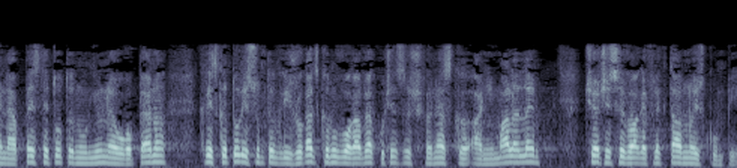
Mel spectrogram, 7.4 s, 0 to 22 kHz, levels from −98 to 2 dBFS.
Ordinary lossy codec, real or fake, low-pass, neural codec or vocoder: none; real; 7.2 kHz; none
